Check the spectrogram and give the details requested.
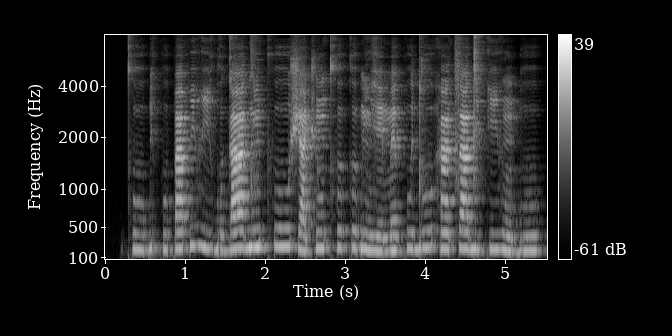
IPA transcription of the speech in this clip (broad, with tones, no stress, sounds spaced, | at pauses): kʰ uː˨ ɓ i˨ kʷ e˨ p a˦ f i˦ v iː˨ ɡʷ e˨ ɡ aː˦ d ĩ˦ pʰ uː˦ ʃ a˨ t͡ʃ ũ˦ kʰ ʊ˦ k ʊ˦ ɓ ĩ˨ ɣ e˨ m ɛ˦ kʷ ɪ˦ d uː˦ h ã˦ t͡s a˦ d i˨ k i˦ v ũ˨ ɓ u˦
